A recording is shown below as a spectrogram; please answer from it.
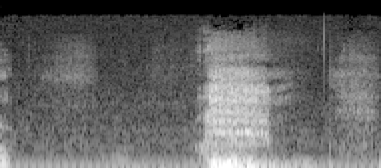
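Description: A man's single sigh about halfway through, a short breathy exhale after a second of near silence.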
